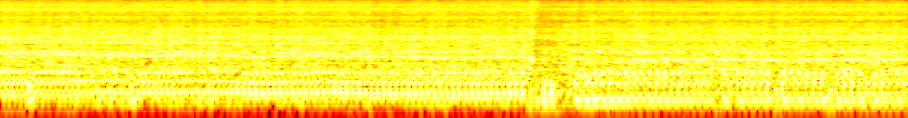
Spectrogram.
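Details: Honda Mega Pro mono after fixing an air leak that caused hard starting and idle dying. The carburetor air screw is set and a steady single-cylinder putter holds an even idle with one brief dip midway.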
